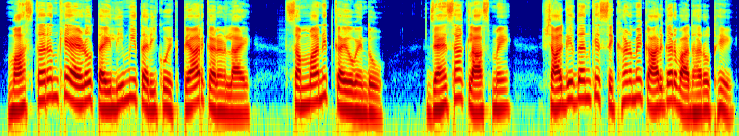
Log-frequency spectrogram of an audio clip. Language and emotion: Sindhi, neutral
